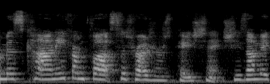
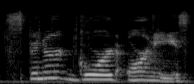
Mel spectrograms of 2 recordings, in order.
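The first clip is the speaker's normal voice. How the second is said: ordinary talk, nothing marked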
